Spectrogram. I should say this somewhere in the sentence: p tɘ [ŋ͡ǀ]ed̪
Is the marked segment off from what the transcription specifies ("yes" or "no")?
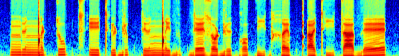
yes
